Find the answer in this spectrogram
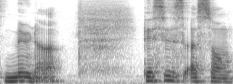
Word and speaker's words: MUNA: never really say it out loud but it's Muna this is a song called I know a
